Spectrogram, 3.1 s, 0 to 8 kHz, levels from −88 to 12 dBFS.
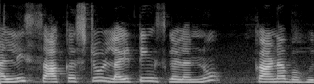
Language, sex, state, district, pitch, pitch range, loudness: Kannada, female, Karnataka, Bangalore, 260 Hz, 245-310 Hz, -19 LUFS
